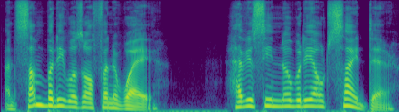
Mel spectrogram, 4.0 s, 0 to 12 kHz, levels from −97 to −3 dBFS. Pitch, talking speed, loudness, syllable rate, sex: 150 Hz, 165 wpm, -18 LUFS, 6.9 syllables/s, male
